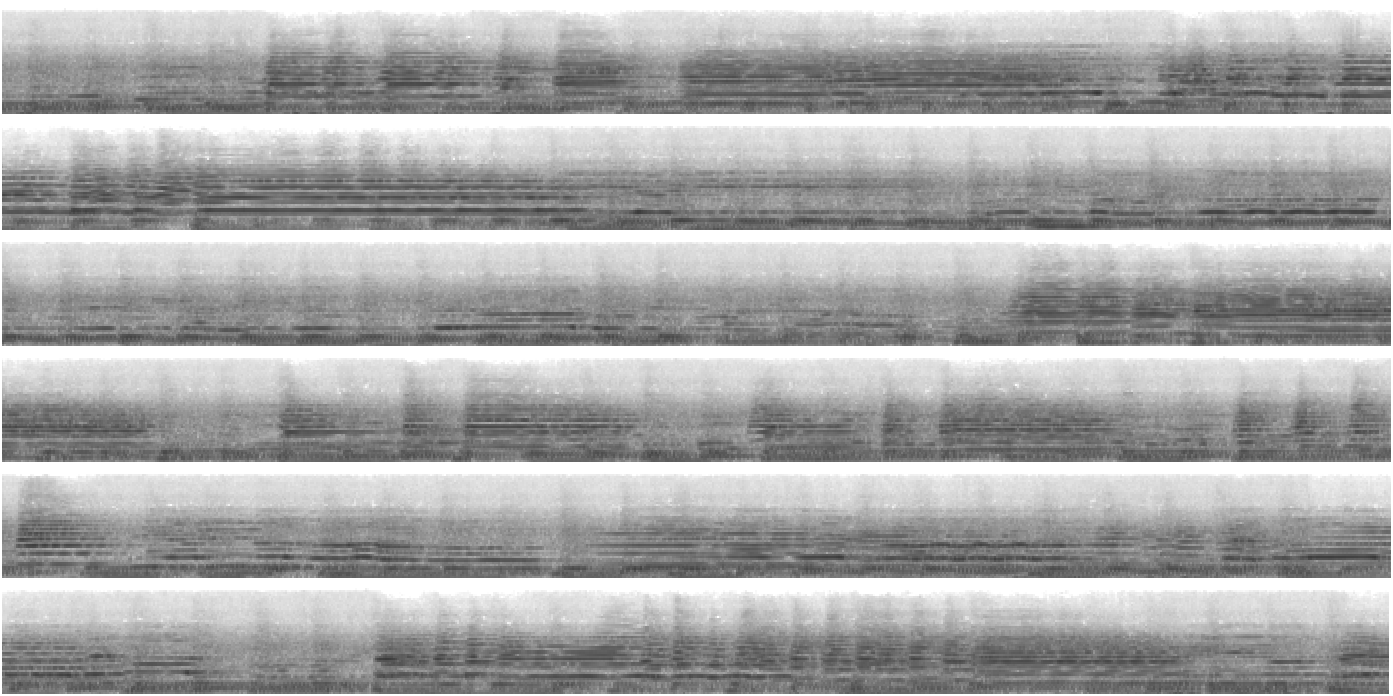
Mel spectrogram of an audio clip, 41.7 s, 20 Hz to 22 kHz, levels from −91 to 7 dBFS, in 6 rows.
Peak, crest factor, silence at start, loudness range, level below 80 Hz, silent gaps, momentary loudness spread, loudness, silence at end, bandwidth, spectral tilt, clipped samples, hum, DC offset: -8 dBFS; 16 dB; 0 s; 5 LU; -44 dBFS; none; 9 LU; -23 LUFS; 0 s; 16 kHz; -5.5 dB/octave; under 0.1%; none; under 0.1%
